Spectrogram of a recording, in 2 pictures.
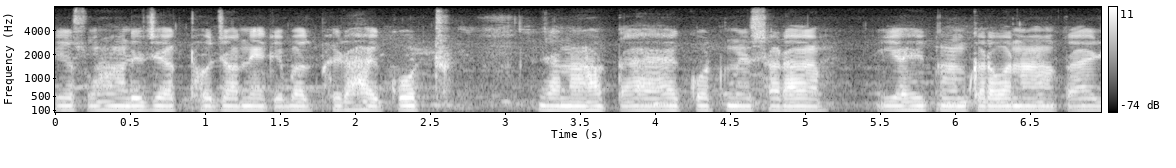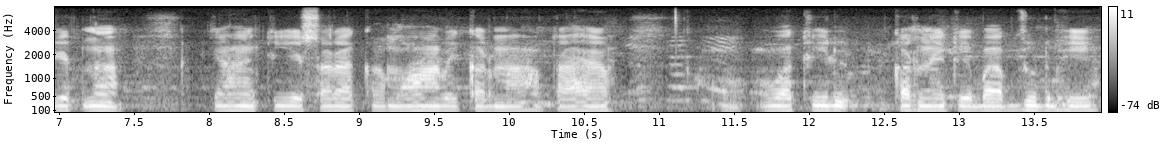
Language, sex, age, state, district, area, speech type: Hindi, male, 30-45, Bihar, Madhepura, rural, spontaneous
